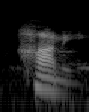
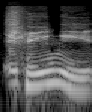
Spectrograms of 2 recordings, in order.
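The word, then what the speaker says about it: Chani: supposed to be pronounced hani uh the c is silent i learned this um she's cheney in the uh in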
